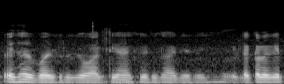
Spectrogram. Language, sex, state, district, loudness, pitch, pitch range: Hindi, male, Madhya Pradesh, Umaria, -18 LUFS, 105 Hz, 105-110 Hz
